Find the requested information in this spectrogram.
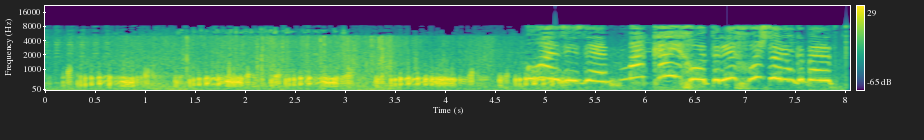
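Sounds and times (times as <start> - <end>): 
pigeon cooing: 0.0 - 5.5
speech: 5.6 - 8.0.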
